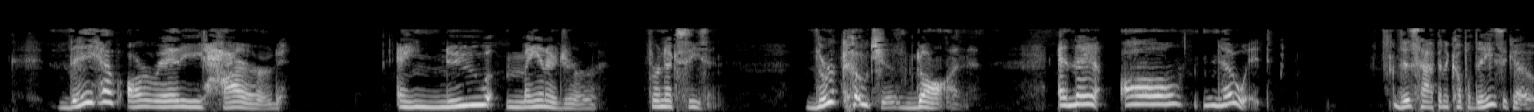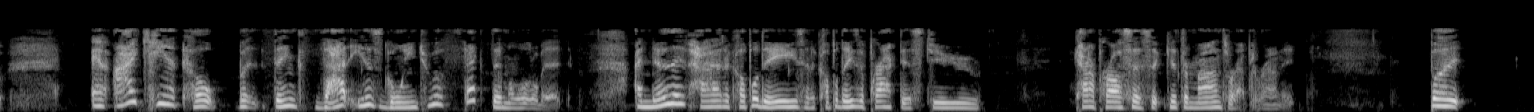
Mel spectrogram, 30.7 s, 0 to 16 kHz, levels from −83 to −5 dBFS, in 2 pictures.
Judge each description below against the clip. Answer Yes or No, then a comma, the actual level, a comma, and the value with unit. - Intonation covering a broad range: Yes, wide, 6.4 semitones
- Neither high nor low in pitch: No, high, 195 Hz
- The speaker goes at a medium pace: No, slow, 130 wpm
